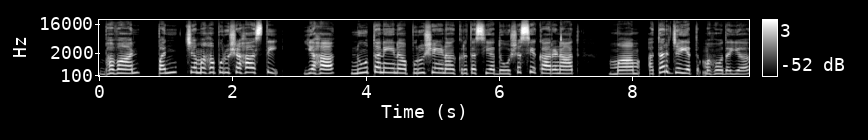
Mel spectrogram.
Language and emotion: Sanskrit, sad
